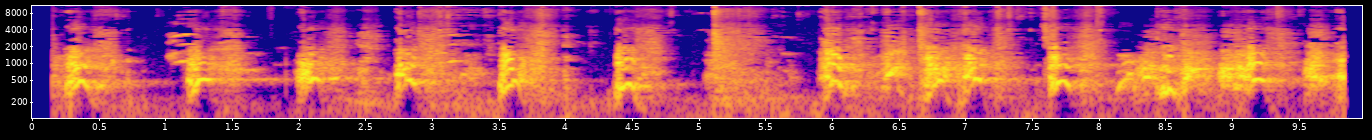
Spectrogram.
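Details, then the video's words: Kangal, a Turkish guardian dog, barking at a tiger across a cage: loud harsh barks repeated roughly once a second in uneven bursts, some doubled, with no other clear sounds. "Kangal VS Tiger Accross the Cage"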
